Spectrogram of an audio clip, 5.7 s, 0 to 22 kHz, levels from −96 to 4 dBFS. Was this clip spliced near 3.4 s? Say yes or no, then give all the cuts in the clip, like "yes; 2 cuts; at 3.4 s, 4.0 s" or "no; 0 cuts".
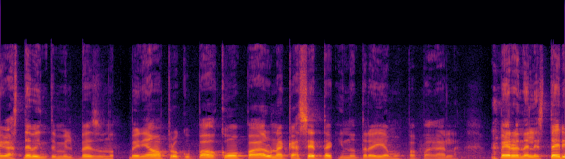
yes; 2 cuts; at 1.1 s, 3.4 s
